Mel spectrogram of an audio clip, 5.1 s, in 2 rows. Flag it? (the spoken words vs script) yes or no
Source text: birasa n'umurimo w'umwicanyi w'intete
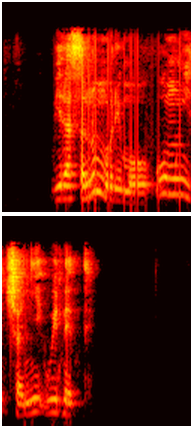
no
